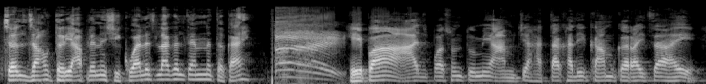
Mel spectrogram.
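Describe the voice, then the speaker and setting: A woman's voice: medium pitch, steady tone, normal speed, very noisy, close to an everyday voice. A woman voicing a bossy, matter-of-fact young female worker in an amateur comedy cartoon, with plain colloquial talk. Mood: instructing. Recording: loud music under the voice.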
